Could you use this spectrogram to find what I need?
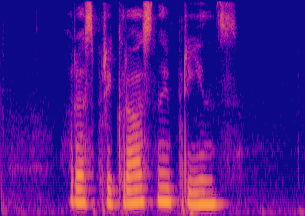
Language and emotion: Russian, neutral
